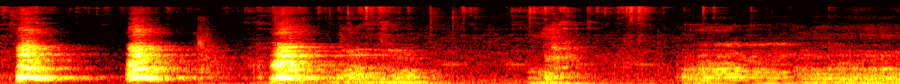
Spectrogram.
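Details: Rottweiler puppy reacting to a trolley bag with three loud, deep barks about half a second apart, then softer grumbling, whining vocalizations trailing off.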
